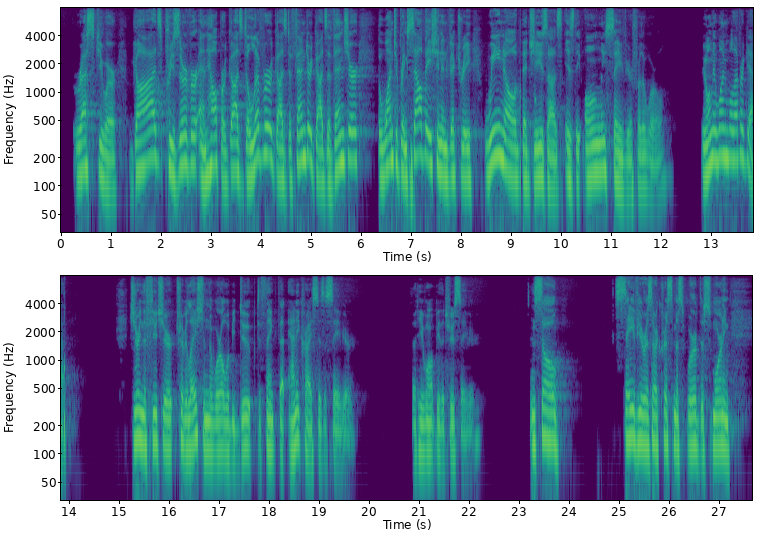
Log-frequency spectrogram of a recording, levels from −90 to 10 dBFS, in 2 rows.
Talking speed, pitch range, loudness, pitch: 145 wpm, 110-145 Hz, -20 LUFS, 125 Hz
